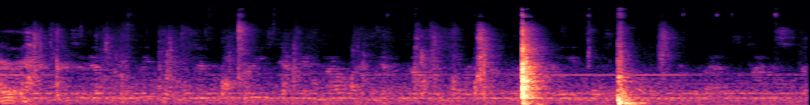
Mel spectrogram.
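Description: Two sharp knocks about a second apart, a little past halfway, as spice containers are set down on a glass-ceramic cooktop, over a faint steady hum.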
